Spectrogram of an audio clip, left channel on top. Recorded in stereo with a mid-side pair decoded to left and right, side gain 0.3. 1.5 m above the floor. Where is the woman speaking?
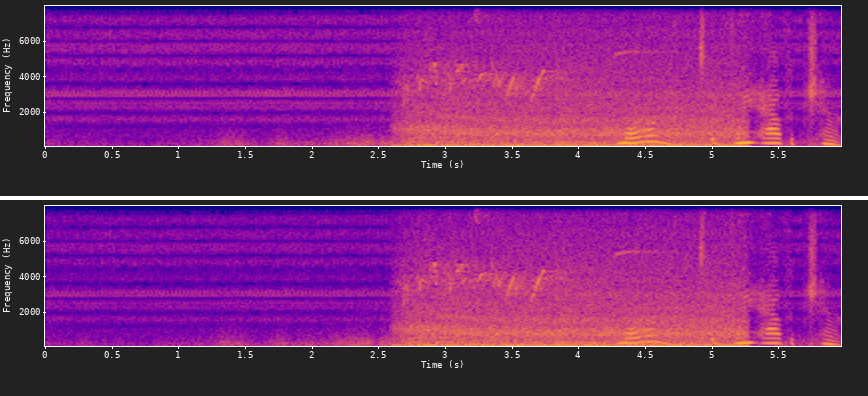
35° left.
